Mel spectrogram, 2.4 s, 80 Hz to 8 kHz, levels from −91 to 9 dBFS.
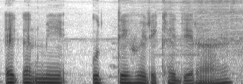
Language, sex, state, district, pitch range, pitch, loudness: Hindi, male, Arunachal Pradesh, Longding, 115-135 Hz, 130 Hz, -15 LUFS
